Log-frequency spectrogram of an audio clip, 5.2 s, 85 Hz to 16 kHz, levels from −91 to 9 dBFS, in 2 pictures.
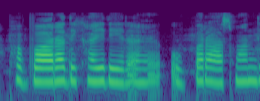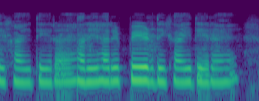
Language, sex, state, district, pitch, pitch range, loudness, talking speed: Hindi, female, Chhattisgarh, Bilaspur, 235 Hz, 230-245 Hz, -26 LUFS, 210 wpm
